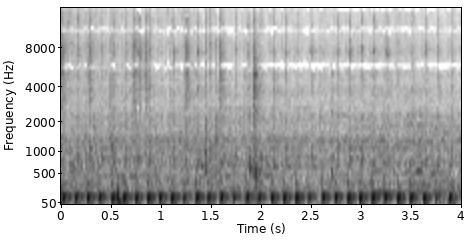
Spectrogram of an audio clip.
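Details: Hero Glamour motorcycle single-cylinder engine idling after a gear-shift fix and oil refill; a steady, clean thump at about four beats a second with no clatter, a healthy idle, with gears shifting through fourth.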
